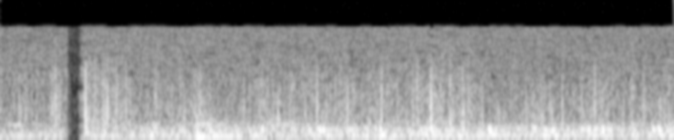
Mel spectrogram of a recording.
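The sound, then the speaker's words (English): The three engines of a huge propeller airliner, the Golden Dragon, idle softly before its first test flight, a steady low drone humming at a moderate, even level, with a brief dropout near the start before the rumble resumes and holds. “They are about to take off on their first test flight, and the three powerful engines are softly idling, the propeller blades lazily turning over.”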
